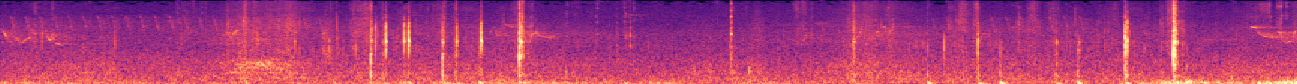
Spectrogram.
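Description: Grease gun being worked on a finish mower's caster and spindle grease zerks: faint scattered clicks and small knocks of the gun and its coupler, with a cluster a few seconds in and two sharper clicks near the end.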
